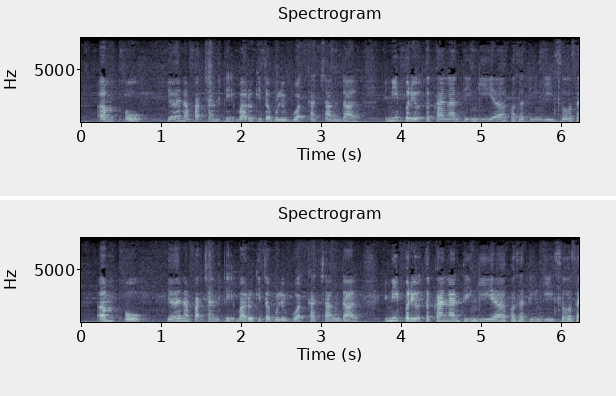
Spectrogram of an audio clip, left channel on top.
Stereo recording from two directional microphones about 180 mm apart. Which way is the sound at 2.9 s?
55° right (ahead or behind).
